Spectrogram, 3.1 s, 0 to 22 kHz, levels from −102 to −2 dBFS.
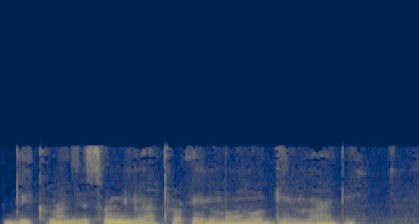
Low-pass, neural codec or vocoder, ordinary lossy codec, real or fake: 9.9 kHz; autoencoder, 22.05 kHz, a latent of 192 numbers a frame, VITS, trained on one speaker; AAC, 24 kbps; fake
